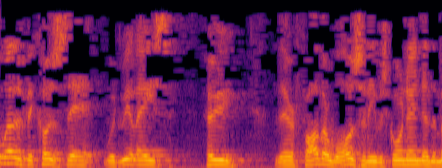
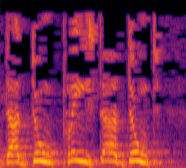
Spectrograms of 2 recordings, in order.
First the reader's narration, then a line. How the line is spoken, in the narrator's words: my boys near cried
